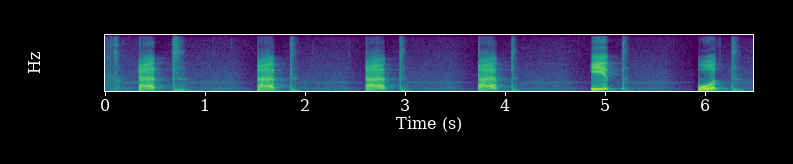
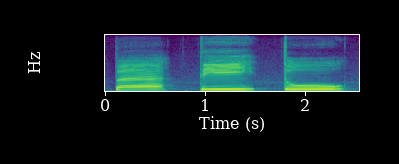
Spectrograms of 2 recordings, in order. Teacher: Syiddah itu artinya tertahan suara. Karena suaranya tertahan, impact ke nafas yang harusnya mengalir jadi berupa hanya percikan saja. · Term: hams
